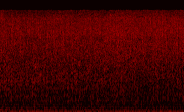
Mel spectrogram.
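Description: Steady rain hisses as a soft, even wash of noise in the video game Metal Gear Solid V Ground Zeroes, faint and continuous with no talking.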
